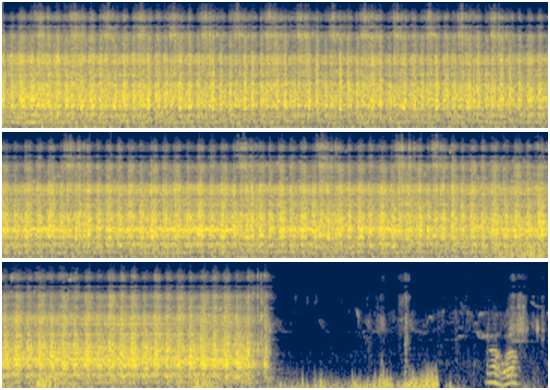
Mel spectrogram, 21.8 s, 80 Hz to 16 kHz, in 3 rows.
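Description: A 1924 Hotchkiss car engine running rough: a steady loud, close mechanical roar with clatter for most of the time, then it cuts out abruptly, leaving faint rustling and a voice.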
